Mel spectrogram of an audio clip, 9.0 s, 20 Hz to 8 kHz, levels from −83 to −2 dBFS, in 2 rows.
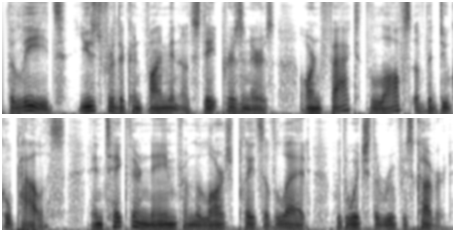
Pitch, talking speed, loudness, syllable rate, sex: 90 Hz, 225 wpm, -19 LUFS, 5.8 syllables/s, male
